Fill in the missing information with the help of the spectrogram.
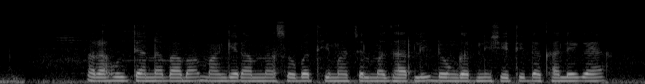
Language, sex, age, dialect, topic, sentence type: Marathi, male, 18-24, Northern Konkan, agriculture, statement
